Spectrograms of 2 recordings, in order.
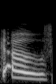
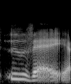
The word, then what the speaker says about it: Ove: I've probably read this 5 months ago or so, but it was a man called, it looks like Ove, it's O-V-E, but it's pronounced Uwe, I think.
